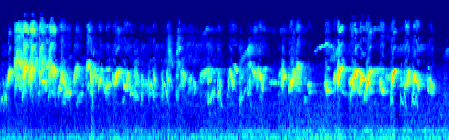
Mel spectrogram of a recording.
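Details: Red-whiskered bulbul song in a competitive singing style: a continuous run of warbled, chattering phrases with slurred notes, loud bursts and short quieter gaps, over a faint low hum.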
